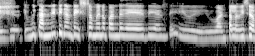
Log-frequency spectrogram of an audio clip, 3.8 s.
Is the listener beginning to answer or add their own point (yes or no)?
no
